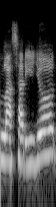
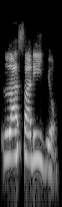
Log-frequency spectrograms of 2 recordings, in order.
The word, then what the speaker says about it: Lazarillo: And it goes Lazarillo. So L-A-Z-A-R-I-L-L, like in... Yeah. And it talks. Pronounced like a Y and then O.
